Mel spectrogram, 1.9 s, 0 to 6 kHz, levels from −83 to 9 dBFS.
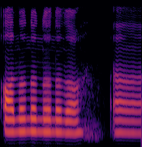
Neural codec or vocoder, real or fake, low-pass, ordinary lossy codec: codec, 16 kHz, 16 kbps, FunCodec, trained on Chinese and English, 50 frames a second; fake; 5.4 kHz; none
